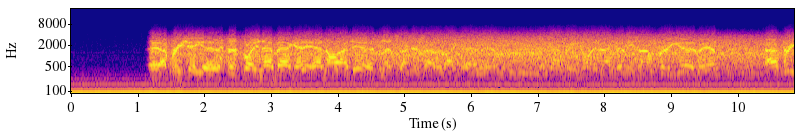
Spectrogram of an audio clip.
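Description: CB radio receiver: a steady hum, then about a second in it opens up to loud static with garbled, unintelligible voices of distant stations talking over one another.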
